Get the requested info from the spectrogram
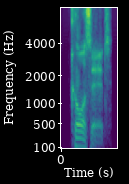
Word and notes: corset: British English

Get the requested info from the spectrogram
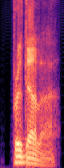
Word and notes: predella: British English

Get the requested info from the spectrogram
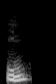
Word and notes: ooh: Indian

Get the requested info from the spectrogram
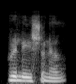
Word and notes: relational: Indian

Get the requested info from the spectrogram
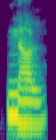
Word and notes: null: Indian

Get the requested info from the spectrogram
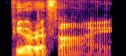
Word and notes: purify: British English

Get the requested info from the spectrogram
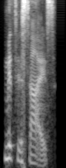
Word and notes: mythicize: Indian

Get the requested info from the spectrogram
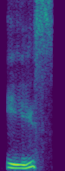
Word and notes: ESE: Indian

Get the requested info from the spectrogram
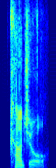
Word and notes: cudgel: British English

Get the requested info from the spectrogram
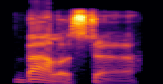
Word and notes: baluster: British English

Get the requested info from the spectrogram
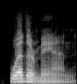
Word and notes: weatherman: American English

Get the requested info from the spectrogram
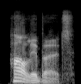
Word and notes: holibut: British English

